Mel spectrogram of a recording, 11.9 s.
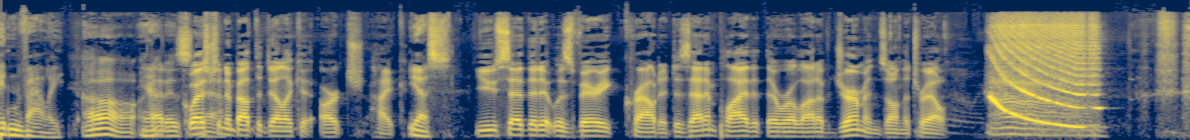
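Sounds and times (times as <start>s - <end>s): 
speech: 0.0s - 11.8s
whistle blown: 9.9s - 11.2s.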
